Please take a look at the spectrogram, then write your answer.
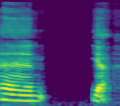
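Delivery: usual speaking voice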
